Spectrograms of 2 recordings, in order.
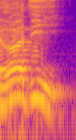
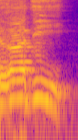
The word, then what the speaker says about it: radis: Des radis, des radis, des radis, des radis, des radis, des radis, des radis, faigle. Ici je ne prononce pas la lettre S, مش بنطق طبعا حرف الاس.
